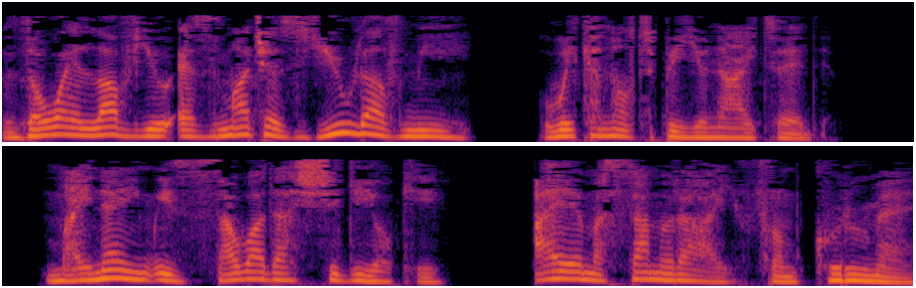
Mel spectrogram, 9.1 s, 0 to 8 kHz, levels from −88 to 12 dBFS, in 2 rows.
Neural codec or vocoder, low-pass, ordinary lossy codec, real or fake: none; 7.2 kHz; MP3, 24 kbps; real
